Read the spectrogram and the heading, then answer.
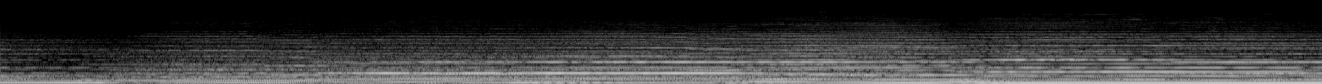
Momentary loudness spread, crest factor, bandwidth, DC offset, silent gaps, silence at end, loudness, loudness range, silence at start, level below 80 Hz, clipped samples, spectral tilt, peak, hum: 8 LU; 12 dB; 8.8 kHz; under 0.1%; none; 0 s; -22 LUFS; 7 LU; 0 s; -22 dBFS; under 0.1%; -8 dB/octave; -8 dBFS; none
